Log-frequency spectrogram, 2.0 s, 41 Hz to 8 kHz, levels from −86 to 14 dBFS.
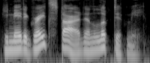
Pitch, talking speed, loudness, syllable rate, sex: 120 Hz, 270 wpm, -17 LUFS, 5.5 syllables/s, male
